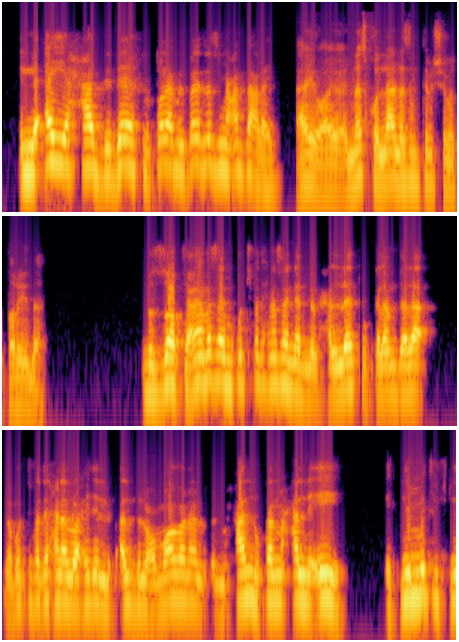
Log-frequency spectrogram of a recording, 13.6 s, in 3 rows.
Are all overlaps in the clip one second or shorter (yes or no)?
yes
